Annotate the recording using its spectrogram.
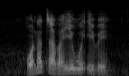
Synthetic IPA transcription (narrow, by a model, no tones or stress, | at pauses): ɣʊnatʼabajɪwɛʔɪbɛ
